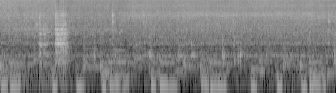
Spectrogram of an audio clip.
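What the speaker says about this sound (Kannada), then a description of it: "ಇವಾಗ ನೋಡಿ ಟೊಮೆಟೊ ಹಾಕ್ಕೊತಾ ಇದ್ದೀನಿ" Tomato frying in a pan for mutton leg soup: continuous close sizzling with rhythmic spatula scrapes and stirring strokes throughout, a brief louder hiss near the start.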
